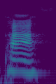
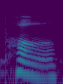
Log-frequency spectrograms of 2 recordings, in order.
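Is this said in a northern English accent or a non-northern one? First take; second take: northern; non-northern. First: It is said in a northern English accent. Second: It is said in a non-northern English accent. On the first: "This is how you know that I'm from the north. I say" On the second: "I don't say path"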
